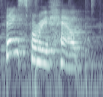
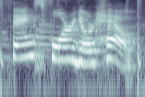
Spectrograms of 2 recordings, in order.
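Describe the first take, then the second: First: The word 'for' is reduced to a weak form. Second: The word 'for' is said in full. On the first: "For becomes thir" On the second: "Instead of saying"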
